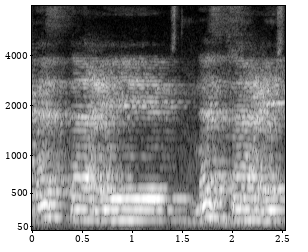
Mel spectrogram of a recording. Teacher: mencampur bunyinya dengan bunyi Alif kerana bahagian Tengah lidah tidak terangkat dengan kadar yang sepatutnya ketika menyebutnya seperti n n Nain iaka nauduak n kita sebut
